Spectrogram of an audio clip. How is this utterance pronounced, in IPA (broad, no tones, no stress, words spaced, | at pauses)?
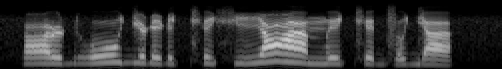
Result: ʕə˞ ɖʱoːɟə˞ɽiɽi cʰeçiːʕaː mecʰe d͡zoɟa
